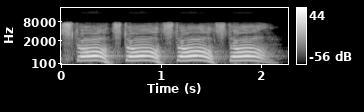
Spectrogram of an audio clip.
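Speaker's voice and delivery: blaring alarm. Retold or imitated. Preacher imitating the stall warning blaring over the pilots, loud and mechanical. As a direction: blast it like the alarm. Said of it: "The voice is still going".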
